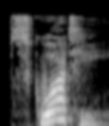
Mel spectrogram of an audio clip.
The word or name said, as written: squatty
